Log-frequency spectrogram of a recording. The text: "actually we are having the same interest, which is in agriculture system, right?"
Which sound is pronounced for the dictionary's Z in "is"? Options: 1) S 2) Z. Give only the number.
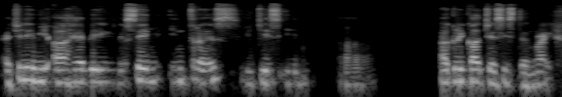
1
